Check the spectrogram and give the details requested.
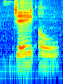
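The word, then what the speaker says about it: João: Oh, here it's going to tell me how to pronounce it. Let's see. Joa. That's what it is.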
